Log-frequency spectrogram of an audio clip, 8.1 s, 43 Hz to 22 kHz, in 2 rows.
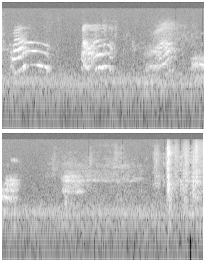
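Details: Hungry kitten, one of Gamora's five Infinity Kittens born April 14, calling at bedtime feeding in a kennel: four or five clear, arched harmonic meows spaced about a second apart, then faint clicks and a sharp knock.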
